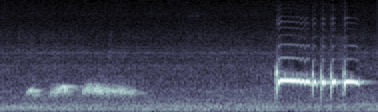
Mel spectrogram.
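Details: Zebra dove of a local strain, said to sing often with a big voice: a few soft wavering coos, a pause, then a loud ringing tone chopped into quick pulses before it trails off.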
